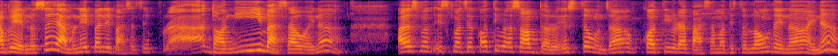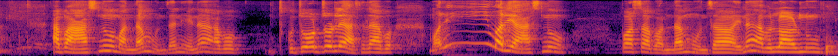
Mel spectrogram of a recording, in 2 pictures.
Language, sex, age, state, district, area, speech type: Nepali, female, 45-60, West Bengal, Kalimpong, rural, spontaneous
